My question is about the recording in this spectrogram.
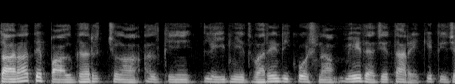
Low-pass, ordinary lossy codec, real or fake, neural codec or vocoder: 7.2 kHz; AAC, 48 kbps; fake; codec, 24 kHz, 6 kbps, HILCodec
